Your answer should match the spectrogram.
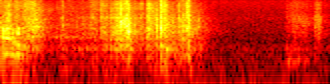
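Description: A stiff sheet of embossed cardboard bubble wrap rustling and scraping as it is handled and slid back into its cardboard dispenser box, dying away about a second in.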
